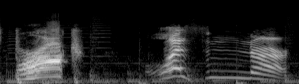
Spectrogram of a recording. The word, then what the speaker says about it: Brock Lesnar: ago and he wants he not saying it correctly it's Brock Lesnar and the WWE title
